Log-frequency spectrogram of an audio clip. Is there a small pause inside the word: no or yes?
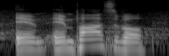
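no. It is said as one word without a pause. Something cannot be done.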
